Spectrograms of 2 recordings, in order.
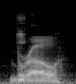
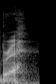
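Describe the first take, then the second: First: The word ends in an 'oh' vowel. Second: The word ends in an 'uh' vowel. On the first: "you said" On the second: "you pronounced it more like bruh"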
